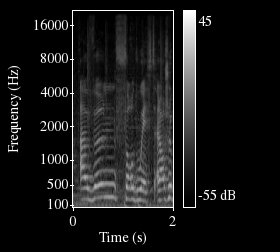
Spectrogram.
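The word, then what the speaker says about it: Haverfordwest: christian bale il est né en 1974 à avesnes fort d'ouest alors je le prononce peut-être très mal donc on va laisser google le prononcer maintenant à feu une ford wes merci google alors christian bale en plus de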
